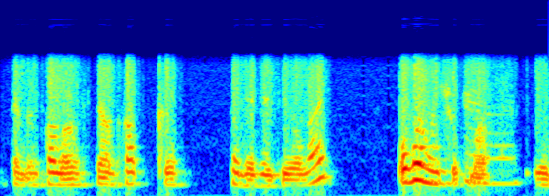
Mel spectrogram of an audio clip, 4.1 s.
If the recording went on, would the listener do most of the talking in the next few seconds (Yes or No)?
No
